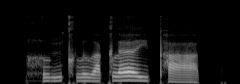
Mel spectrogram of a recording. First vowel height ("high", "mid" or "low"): high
